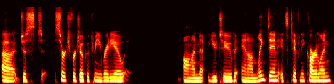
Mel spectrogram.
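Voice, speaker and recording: Female host, New Jersey accent, low-pitched, chatty and rambling, dry studio mic. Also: fairly even intonation, normal speed, clean tone, dry recording. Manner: chatty, rambling, self-deprecating. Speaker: radio show host. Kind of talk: casual chat with guests. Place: radio studio table.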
